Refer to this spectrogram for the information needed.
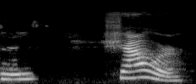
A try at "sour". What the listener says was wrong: Yes, perfect. No H. Sour only.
